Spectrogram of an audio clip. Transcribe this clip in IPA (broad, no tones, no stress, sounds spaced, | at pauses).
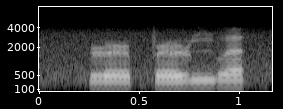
ɭ ə˞ p ə˞ ɭ ŋ ʊ ɐ̯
